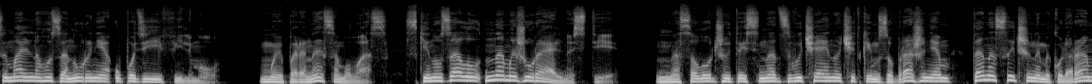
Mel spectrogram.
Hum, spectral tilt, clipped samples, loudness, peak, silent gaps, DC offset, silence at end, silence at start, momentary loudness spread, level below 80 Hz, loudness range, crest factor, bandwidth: none; -6 dB/octave; under 0.1%; -19 LUFS; -6 dBFS; none; under 0.1%; 0 s; 0 s; 9 LU; -44 dBFS; 3 LU; 12 dB; 16.5 kHz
